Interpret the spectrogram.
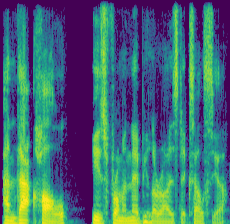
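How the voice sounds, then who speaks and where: A man in a casual discussion, explaining his speculative ideas in a halting way with repeated words. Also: fairly low pitch, gravelly. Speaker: podcast guest.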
